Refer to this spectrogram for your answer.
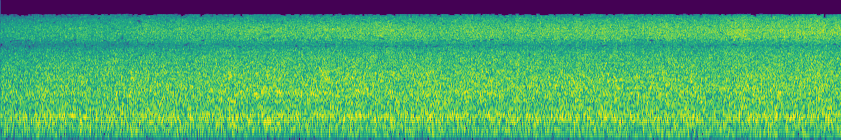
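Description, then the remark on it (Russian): A constant, loud roar of breaking ocean surf, dense and hissing without pause, filling the whole stretch with no voices. “А вот новая волна пошла, смотри.”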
